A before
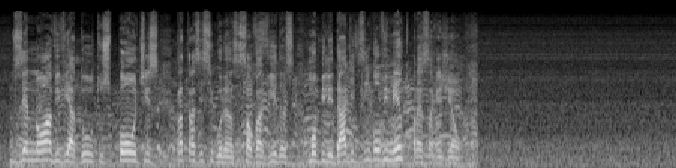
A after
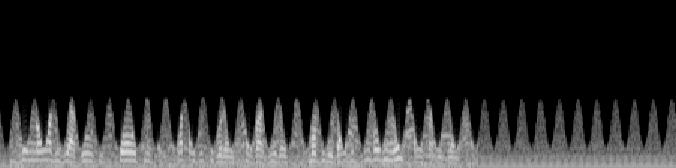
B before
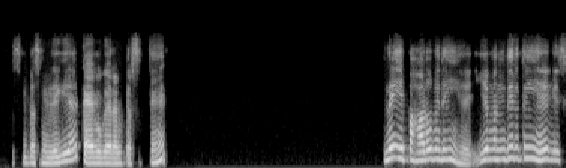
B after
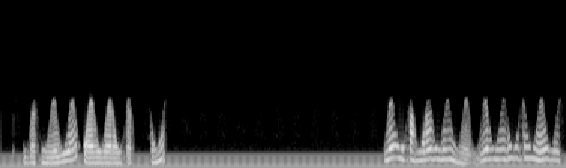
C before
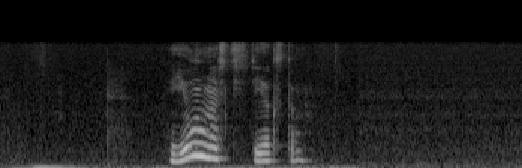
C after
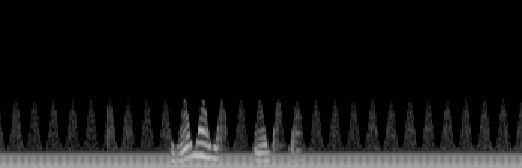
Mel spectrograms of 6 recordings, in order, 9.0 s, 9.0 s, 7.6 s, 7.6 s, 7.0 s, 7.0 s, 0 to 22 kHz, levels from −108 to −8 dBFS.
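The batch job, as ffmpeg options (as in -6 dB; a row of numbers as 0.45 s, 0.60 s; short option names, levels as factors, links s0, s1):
-af "aeval=exprs='val(0)+0.00631*(sin(2*PI*60*n/s)+sin(2*PI*2*60*n/s)/2+sin(2*PI*3*60*n/s)/3+sin(2*PI*4*60*n/s)/4+sin(2*PI*5*60*n/s)/5)':c=same,superequalizer=9b=1.58:10b=1.58:16b=3.16,afftfilt=real='re*lt(b*sr/1024,450*pow(1900/450,0.5+0.5*sin(2*PI*4*pts/sr)))':imag='im*lt(b*sr/1024,450*pow(1900/450,0.5+0.5*sin(2*PI*4*pts/sr)))':win_size=1024:overlap=0.75"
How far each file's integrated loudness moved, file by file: -1.5 LU, -0.5 LU, -3.5 LU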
